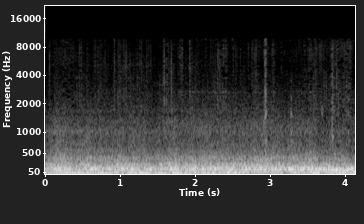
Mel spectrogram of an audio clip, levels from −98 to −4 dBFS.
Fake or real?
fake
